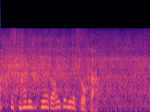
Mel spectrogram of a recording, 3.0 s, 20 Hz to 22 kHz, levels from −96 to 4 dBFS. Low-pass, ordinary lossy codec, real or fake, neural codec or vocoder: none; none; fake; codec, 16 kHz, 0.8 kbps, ZipCodec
